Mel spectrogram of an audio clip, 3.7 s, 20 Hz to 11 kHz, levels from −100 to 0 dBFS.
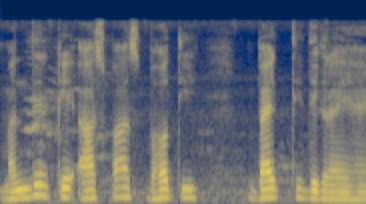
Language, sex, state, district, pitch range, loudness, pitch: Hindi, male, Uttar Pradesh, Lalitpur, 115-140 Hz, -19 LUFS, 135 Hz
